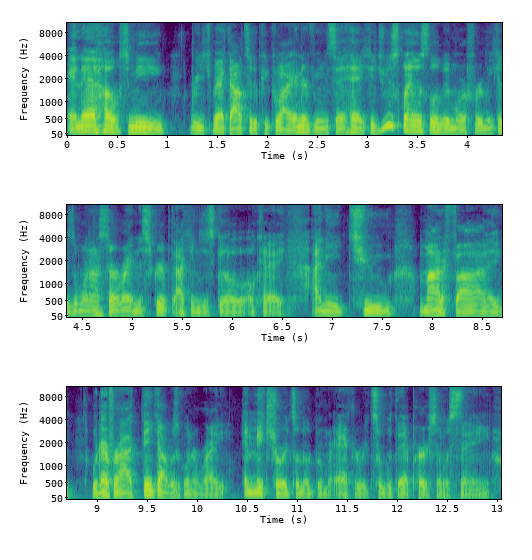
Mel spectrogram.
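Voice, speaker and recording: A man at a very fast pace with ordinary pitch variation over a quiet background. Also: fairly low pitch for a man. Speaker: science podcaster and workshop instructor. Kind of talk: online workshop tutorial. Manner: casual, many fillers.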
